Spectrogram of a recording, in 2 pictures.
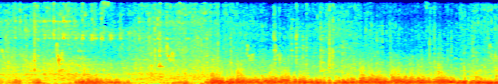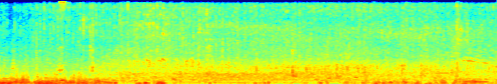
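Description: Overlapping voices of a large group of cyclists talking and calling out as they ride along, loudest in the middle stretch.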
